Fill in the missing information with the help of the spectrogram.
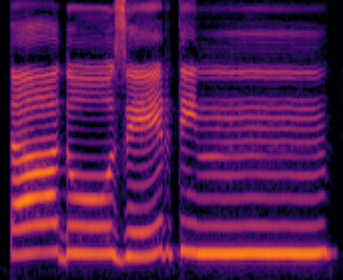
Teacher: دو زیر کی تنوین کو ہم غنے کے ساتھ پڑھیں گے۔ یہ جو ساؤنڈ ہے تن، اس ساؤنڈ کو ناک کے اندر لے کر جانے کو غنہ کہتے ہیں۔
